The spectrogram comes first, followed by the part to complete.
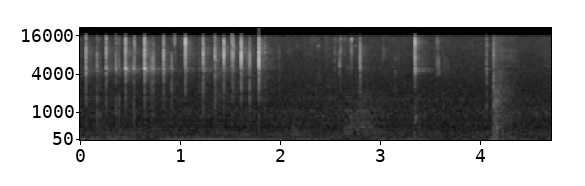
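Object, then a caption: Small glass candle jar. Long acrylic nails tap rapidly on a small glass candle jar with a purple label and a lid, holding solid wax. The taps make a quick run of sharp, bright clicks that die at once. After them come a few sparse taps and a brief soft scratch.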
